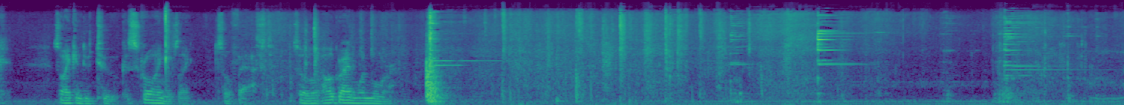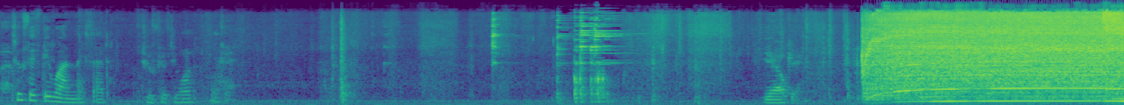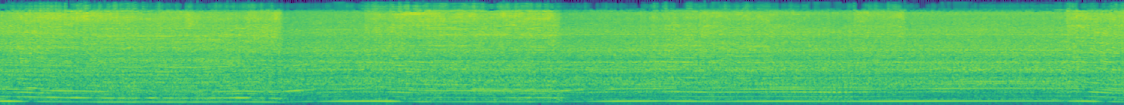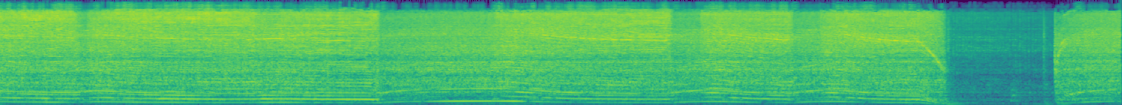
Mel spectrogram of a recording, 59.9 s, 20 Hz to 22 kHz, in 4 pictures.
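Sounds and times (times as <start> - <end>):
grinder motor humming: 26.5 - 59.9.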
